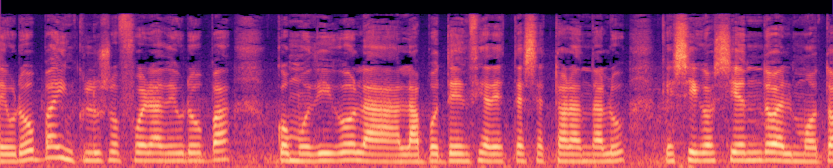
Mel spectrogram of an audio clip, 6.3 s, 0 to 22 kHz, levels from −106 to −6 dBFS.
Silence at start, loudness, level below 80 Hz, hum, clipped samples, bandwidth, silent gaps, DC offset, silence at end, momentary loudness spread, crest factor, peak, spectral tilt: 0 s; -19 LUFS; -44 dBFS; none; under 0.1%; 15.5 kHz; none; under 0.1%; 0 s; 5 LU; 16 dB; -2 dBFS; -4.5 dB/octave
